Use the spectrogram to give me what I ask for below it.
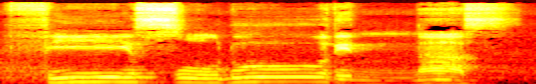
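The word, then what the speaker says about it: فِي صُدُورِ النَّاسِ: Jadi gambarannya bunyinya ditebalkan, jangan shu tapi su.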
